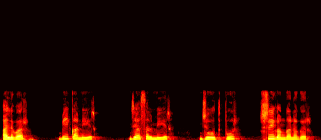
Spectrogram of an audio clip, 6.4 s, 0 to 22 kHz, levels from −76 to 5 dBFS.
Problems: none marked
